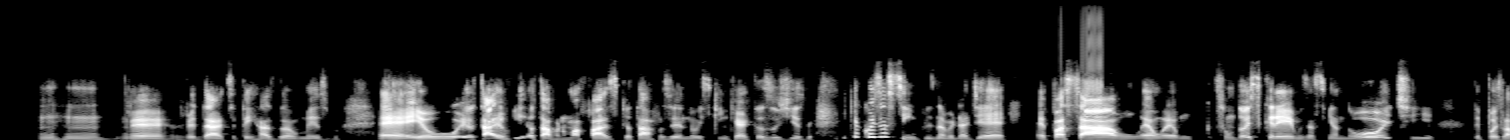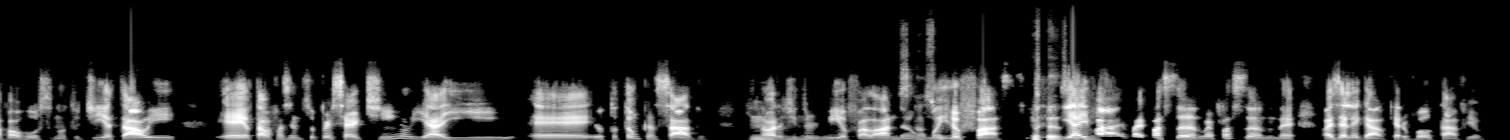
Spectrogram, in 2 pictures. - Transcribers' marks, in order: in English: "skincare"; tapping; chuckle
- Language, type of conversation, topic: Portuguese, advice, Como posso equilibrar minhas ambições com o autocuidado sem me esgotar?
